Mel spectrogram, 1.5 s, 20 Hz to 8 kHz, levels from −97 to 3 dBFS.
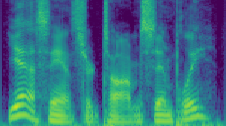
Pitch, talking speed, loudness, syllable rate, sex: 115 Hz, 160 wpm, -16 LUFS, 5.2 syllables/s, male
